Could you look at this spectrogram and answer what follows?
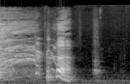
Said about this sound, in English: Whatever, I'm just going to cough.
